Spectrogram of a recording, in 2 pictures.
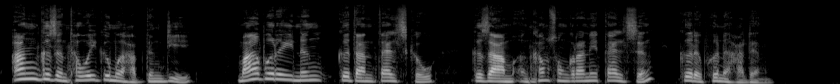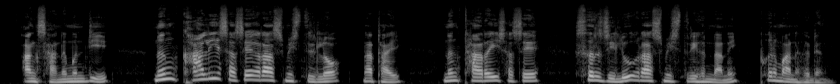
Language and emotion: Bodo, surprised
